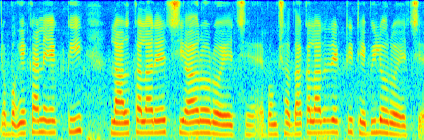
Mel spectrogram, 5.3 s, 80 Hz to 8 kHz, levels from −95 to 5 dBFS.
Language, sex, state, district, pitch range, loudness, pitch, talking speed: Bengali, female, Assam, Hailakandi, 215-245 Hz, -17 LUFS, 235 Hz, 145 wpm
